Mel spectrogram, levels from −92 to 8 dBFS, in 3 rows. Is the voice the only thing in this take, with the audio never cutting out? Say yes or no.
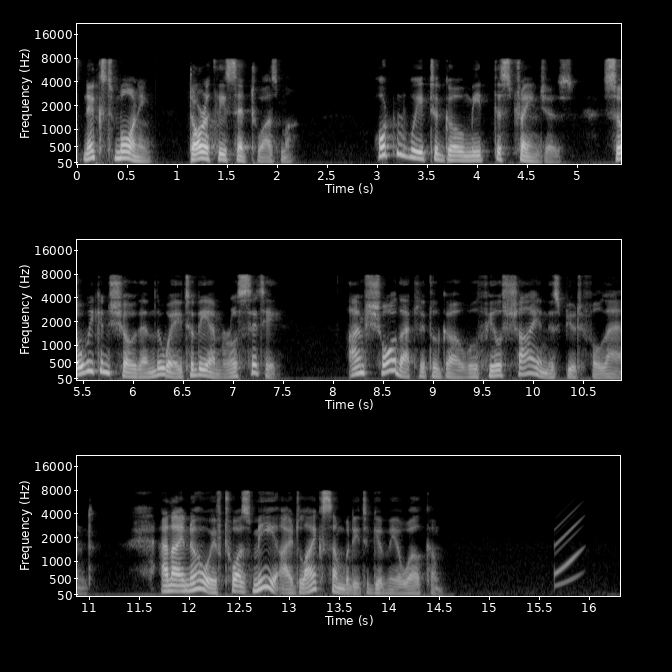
no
